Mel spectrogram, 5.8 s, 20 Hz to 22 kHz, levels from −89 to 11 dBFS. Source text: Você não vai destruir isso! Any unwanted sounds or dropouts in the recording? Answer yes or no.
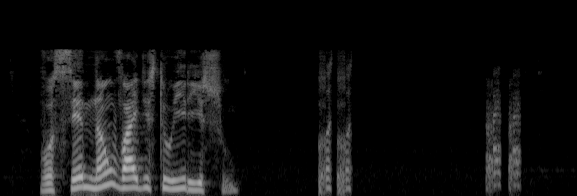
yes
